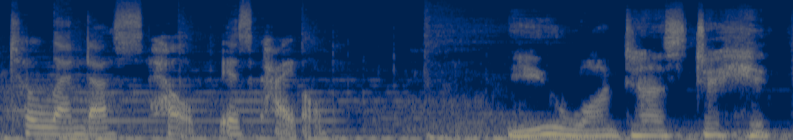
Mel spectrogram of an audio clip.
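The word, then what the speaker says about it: Caiatl: Okay, so there's the pronouncing, Keitel. So yeah, I just pronounced it wrong.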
